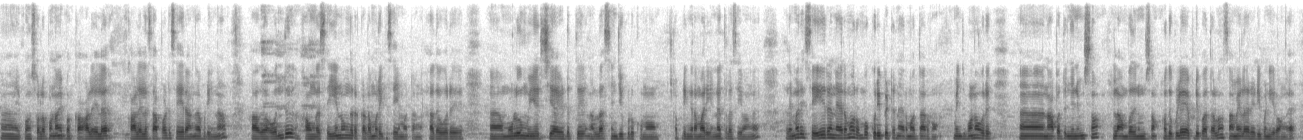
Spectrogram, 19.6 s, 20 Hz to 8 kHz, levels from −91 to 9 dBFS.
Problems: background conversations at intervals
